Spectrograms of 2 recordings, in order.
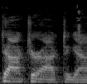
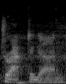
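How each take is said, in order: First: It is said as two separate words. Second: The two words are blended into one word. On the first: "It is [name]" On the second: "I like Droctagon"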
